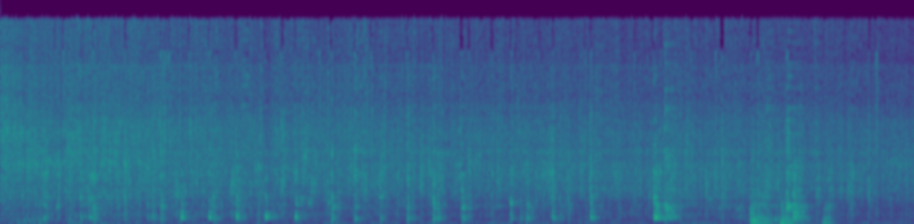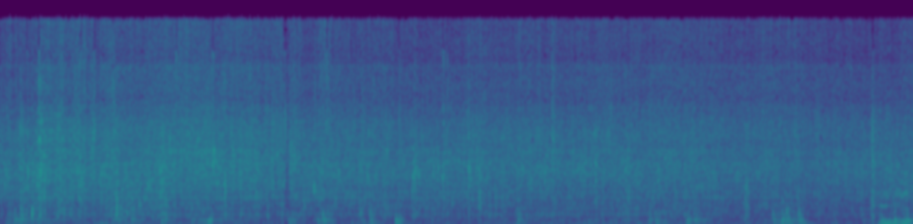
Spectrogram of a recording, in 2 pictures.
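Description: Onions cook in a pot as the base for a fish stew, giving a continuous close sizzle broken by stirring and scraping for the whole stretch. No one speaks.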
